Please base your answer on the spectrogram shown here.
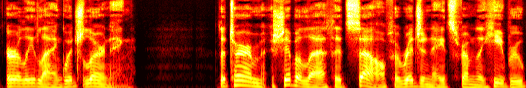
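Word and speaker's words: shibboleth: The Ephraomites said cibilth without the sheich sound revealing their identity.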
